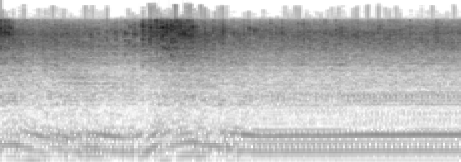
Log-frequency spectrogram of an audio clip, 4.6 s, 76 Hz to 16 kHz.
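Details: Tiger-1's engine started after rebuild: steady even idle with deep low hum and no knocks, misses or surges; normal idle.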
